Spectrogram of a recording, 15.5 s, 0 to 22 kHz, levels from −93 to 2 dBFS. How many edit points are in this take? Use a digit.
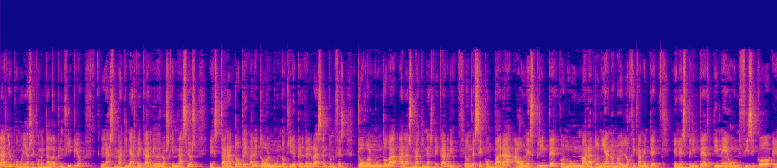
1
